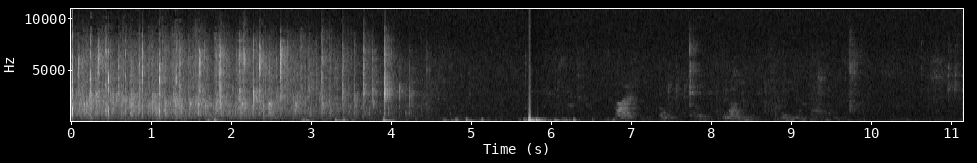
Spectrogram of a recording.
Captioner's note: applause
